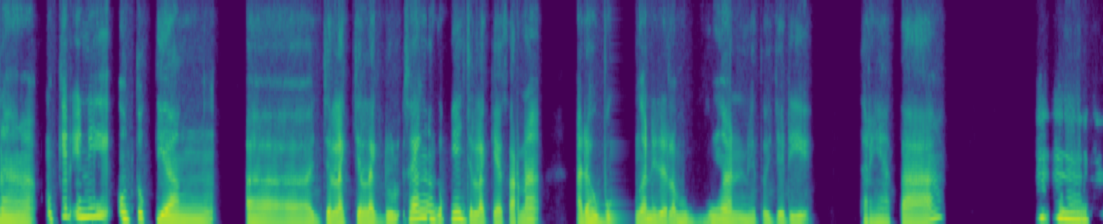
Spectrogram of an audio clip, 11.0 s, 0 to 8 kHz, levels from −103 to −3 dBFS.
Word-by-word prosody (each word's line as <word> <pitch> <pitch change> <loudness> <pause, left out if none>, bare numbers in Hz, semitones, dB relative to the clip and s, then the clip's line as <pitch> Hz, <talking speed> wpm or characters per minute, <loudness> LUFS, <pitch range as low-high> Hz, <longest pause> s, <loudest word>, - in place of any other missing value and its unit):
Nah, 180 -1 +3 0.3
mungkin 225 +9 -3
ini 290 +2 +5 0.3
untuk 230 -1 +1 0.2
yang, 180 -1 +6 0.7
eee, 150 -2 0
jelek-jelek 155 -1 +2
dul 150 -1 +2
saya 230 +2 +3
nganggepnya 235 0 +1
jelek, 155 +1 +1
ya, - - +1
karena 160 +6 0 0.5
ada 175 +1 +4
hubungan 150 +2 -1
di - - +1
dalam 145 0 0
hubungan, 160 +5 -1 0.2
gitu. 140 - -7
Jadi, 140 +3 -1 0.7
ternyata 160 -1 -4 1.3
mhm. 250 -5 +2
160 Hz, 120 wpm, -20 LUFS, 150-205 Hz, 1.3 s, yang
